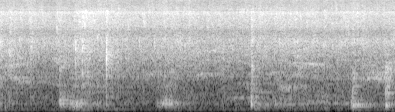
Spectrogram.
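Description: Prawns frying in hot oil in a pan, crackling and sizzling steadily as the last of their water cooks off, with a few soft stirring scrapes and clinks over the top.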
